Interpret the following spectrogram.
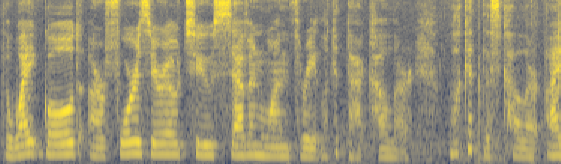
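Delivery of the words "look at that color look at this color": whispered admiration; awed whisper. Real, not acted. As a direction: breathe it like a secret. Marveling at jade color.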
